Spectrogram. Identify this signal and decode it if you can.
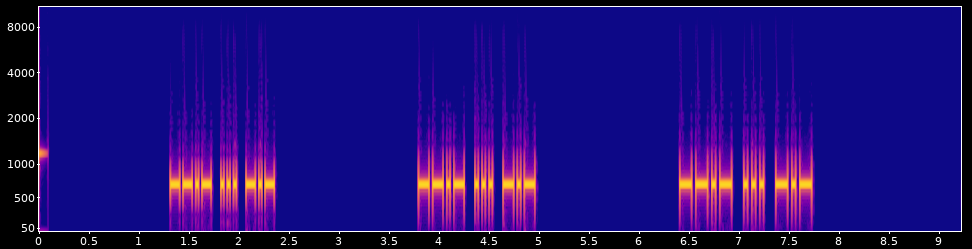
Morse code, heard as a keyed tone, about 33 wpm, 700 Hz. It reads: QSK QSK QSK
